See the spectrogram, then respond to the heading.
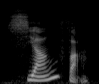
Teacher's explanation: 想字第三声，法字第三声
